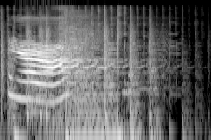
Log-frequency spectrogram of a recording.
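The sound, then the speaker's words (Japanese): A single drawn-out cat meow, loud, rising then falling in pitch, followed by a short burst of lively music with a few sharp hits that trail off. “ハライチのにゃー猫になっちゃった”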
